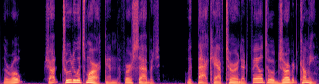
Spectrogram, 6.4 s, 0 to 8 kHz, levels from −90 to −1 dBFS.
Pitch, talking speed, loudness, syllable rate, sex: 135 Hz, 195 wpm, -18 LUFS, 5.4 syllables/s, male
